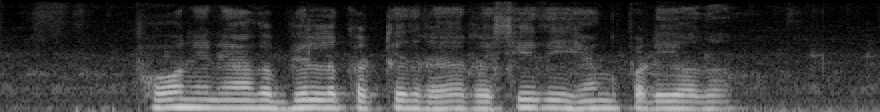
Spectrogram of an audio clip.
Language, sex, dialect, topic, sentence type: Kannada, male, Dharwad Kannada, banking, question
